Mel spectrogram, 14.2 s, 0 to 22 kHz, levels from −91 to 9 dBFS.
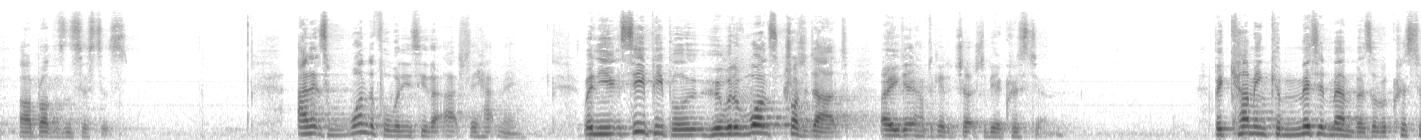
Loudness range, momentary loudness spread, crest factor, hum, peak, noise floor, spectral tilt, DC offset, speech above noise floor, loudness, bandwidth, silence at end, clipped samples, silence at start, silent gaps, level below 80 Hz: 10 LU; 18 LU; 22 dB; none; -10 dBFS; -72 dBFS; -5 dB/octave; under 0.1%; 41 dB; -31 LUFS; 16 kHz; 0 s; under 0.1%; 0.2 s; none; -74 dBFS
